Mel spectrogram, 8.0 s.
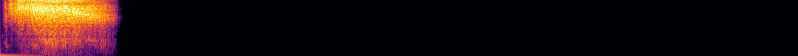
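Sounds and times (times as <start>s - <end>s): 
monster death sound: 0.0s - 1.2s.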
